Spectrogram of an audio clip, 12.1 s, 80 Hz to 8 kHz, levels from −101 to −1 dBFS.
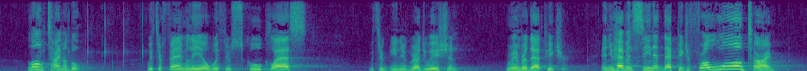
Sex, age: male, 40-59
